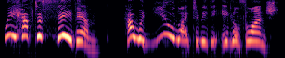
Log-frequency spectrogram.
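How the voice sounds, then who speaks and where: Lady doing a tiny excitable prairie dog for a storybook, super high n swoopy, bossy and pleading. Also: normal speed, dry recording, studio quality, heavily acted. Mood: urgent, scolding. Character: small excitable prairie dog, earnest, urgent little leader. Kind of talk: animated children's storybook character voice.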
